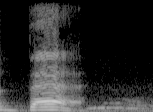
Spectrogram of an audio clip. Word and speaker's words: bear: No, it's a bear. Bear. Exactly. There is no a in the sound. It is no a. There is only an a. Bear. Just like BARE, it gets the same pronunciation as BARE.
